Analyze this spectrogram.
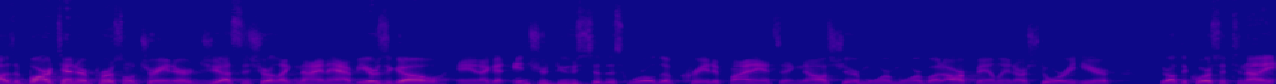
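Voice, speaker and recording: An American accent comes from a man speaking at a very fast pace and a fairly high pitch. The recording is very clean, with a silent background. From Massachusetts. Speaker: real estate coach. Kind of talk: seminar talk. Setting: stage with audience. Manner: animated.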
